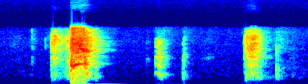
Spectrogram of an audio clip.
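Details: Six-month-old Doberman puppy named Rocco attacking a hairdryer indoors: one loud harsh bark-growl followed by two short quieter yaps about a second apart, then silence.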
